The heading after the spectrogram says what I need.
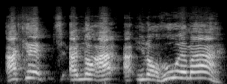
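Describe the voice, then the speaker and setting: A man in his thirties debates on a casual panel, tripping over his words and excitedly holding the floor. His voice is very high for a man. It is also sharp and bright. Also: a little fast. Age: 30s. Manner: stammering, excitable, keeps saying hold on.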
